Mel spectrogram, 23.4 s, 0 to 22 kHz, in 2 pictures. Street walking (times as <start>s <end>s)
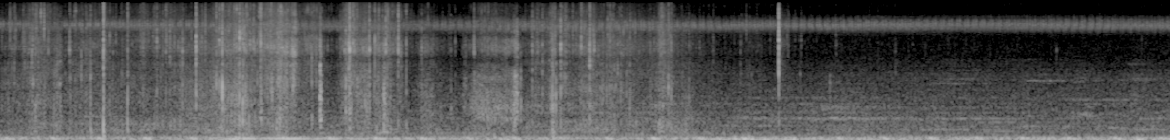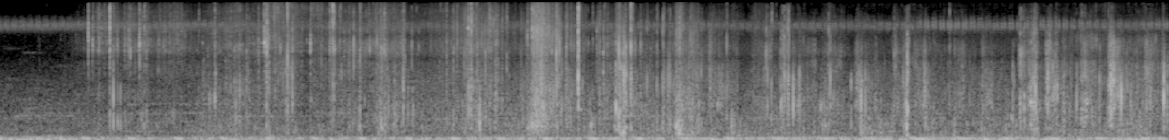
0.0s 7.2s, 12.5s 23.3s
